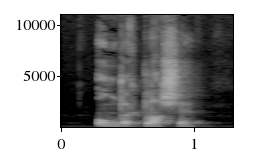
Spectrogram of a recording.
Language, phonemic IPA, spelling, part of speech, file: Dutch, /ˈɔndərˌklɑsə/, onderklasse, noun, Nl-onderklasse.ogg
- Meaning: 1. underclass 2. subclass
